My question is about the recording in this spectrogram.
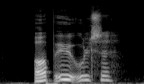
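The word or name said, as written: OPØVELSEN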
